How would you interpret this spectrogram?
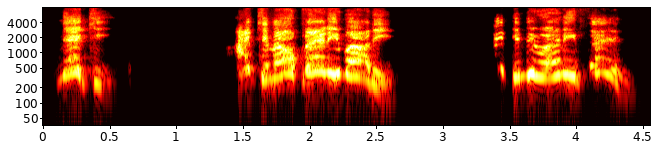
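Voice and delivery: high, loud overeager voice; mimicking Dan's high boastful shout; eager boastful client. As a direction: act out the overconfident client shouting his pitch. Dan boasting, voiced by speaker.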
